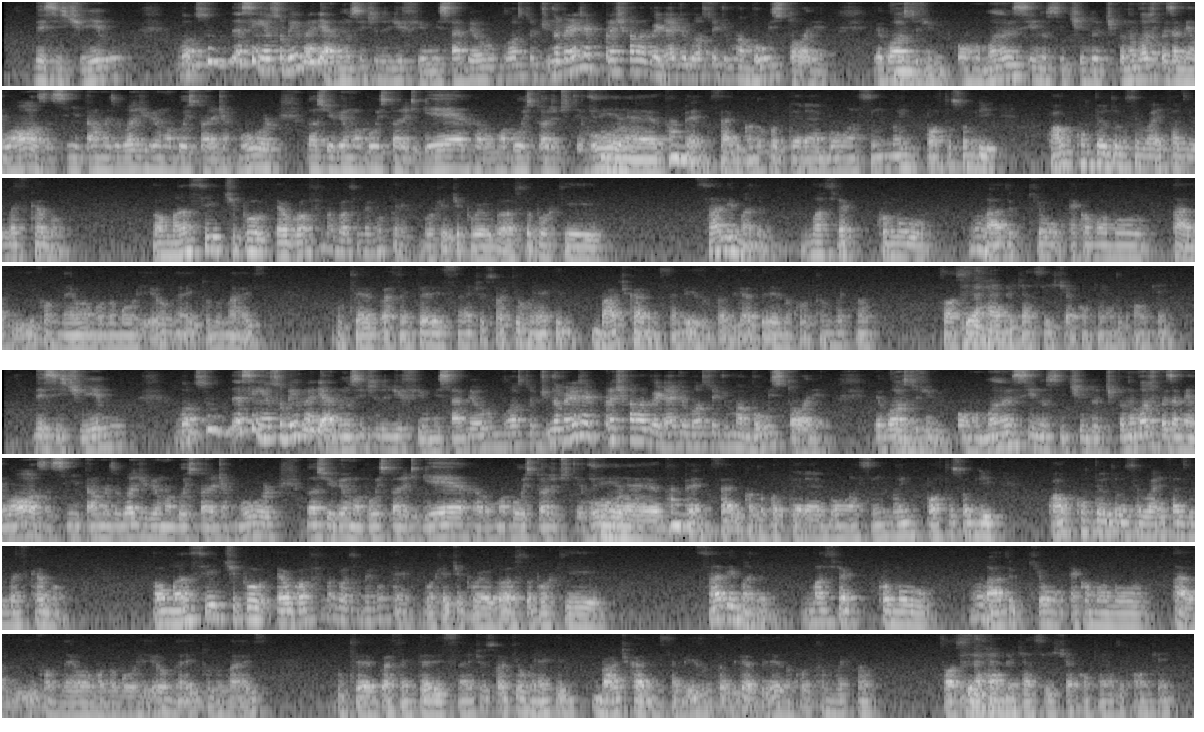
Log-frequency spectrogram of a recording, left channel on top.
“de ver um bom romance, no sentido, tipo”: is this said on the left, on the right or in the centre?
Right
